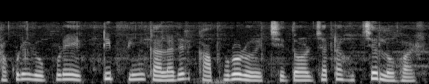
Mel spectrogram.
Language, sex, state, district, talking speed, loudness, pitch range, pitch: Bengali, female, West Bengal, Cooch Behar, 140 wpm, -17 LUFS, 195-240 Hz, 215 Hz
